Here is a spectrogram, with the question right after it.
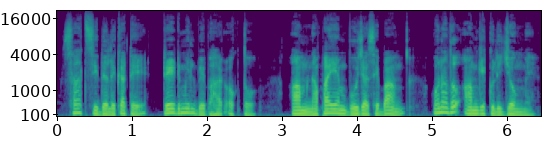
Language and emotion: Santali, neutral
